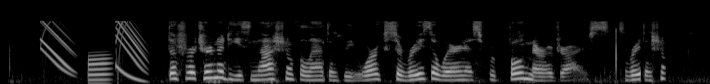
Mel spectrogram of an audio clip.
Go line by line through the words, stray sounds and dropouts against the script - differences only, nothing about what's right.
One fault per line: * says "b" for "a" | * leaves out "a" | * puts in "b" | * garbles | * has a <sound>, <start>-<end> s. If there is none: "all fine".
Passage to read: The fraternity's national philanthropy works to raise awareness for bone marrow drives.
* has a chirp, 0.4-1.5 s
* garbles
